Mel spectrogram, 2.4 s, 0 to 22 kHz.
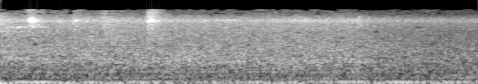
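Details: Small Vencool fan (3 µF capacitor) that would not switch on, tested on its speed settings after diagnosis; blown fuse found: steady whoosh of air over a low even motor hum, no rattle or scraping; runs smoothly.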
